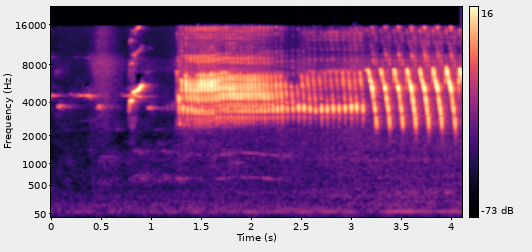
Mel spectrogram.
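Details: Belgian canary tutoring young canaries: after a few soft notes, a dense high buzzy trill that breaks into separate pulses, then quick descending whistled sweeps.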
